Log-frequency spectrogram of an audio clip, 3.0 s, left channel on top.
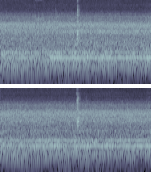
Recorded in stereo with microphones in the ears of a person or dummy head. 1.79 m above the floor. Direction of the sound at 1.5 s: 30° right (ahead or behind).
